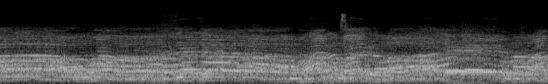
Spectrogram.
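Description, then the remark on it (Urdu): A large crowd chants salawat together in one loud, sustained swell of many overlapping voices, steady throughout with a continuous dense murmur of group recitation. “بارے دیگر نعرے صلوات.”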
